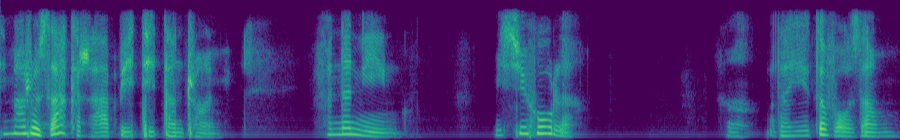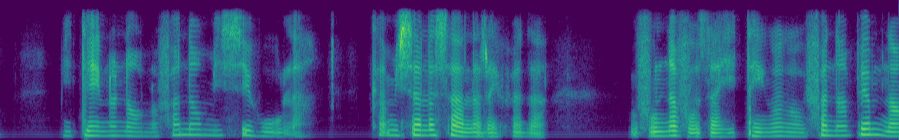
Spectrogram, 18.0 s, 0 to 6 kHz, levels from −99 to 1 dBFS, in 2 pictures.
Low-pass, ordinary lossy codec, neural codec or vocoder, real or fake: 5.4 kHz; none; none; real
